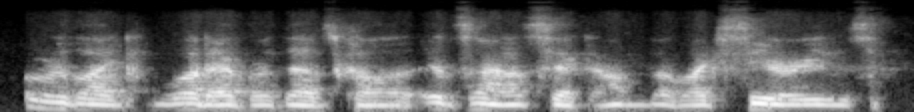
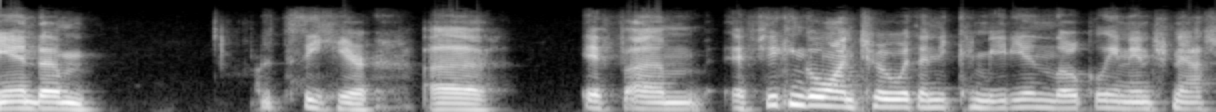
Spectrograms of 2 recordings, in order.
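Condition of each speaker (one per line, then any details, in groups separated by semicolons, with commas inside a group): Cerebral palsy; present from birth
No condition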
